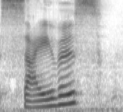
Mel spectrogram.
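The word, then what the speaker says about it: Saevus: It's like a or a, but they pronounce it syus, which is um it's a it is probably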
